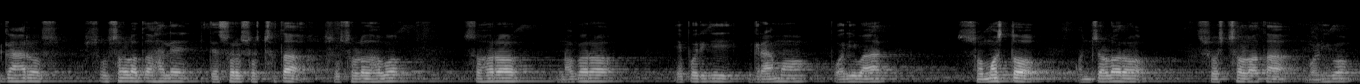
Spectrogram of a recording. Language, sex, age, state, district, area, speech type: Odia, male, 30-45, Odisha, Boudh, rural, spontaneous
